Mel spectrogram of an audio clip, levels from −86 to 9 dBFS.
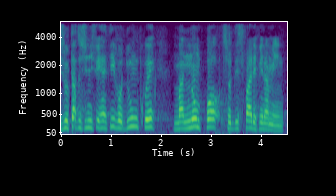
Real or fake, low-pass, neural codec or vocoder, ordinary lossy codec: fake; 5.4 kHz; codec, 44.1 kHz, 7.8 kbps, DAC; none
